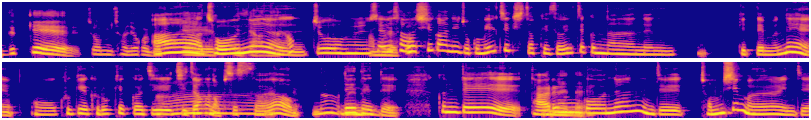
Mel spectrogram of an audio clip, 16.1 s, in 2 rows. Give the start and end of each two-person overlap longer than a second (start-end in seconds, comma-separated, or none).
1.5-3.0, 9.6-11.1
